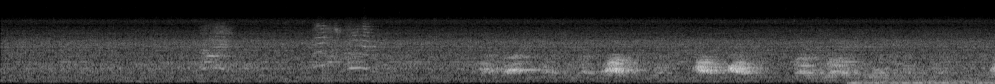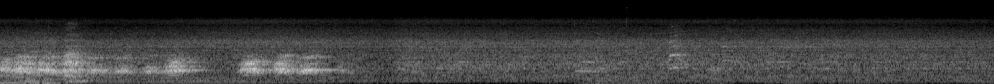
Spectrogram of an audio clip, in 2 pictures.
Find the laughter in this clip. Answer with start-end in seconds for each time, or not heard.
10.2-10.8.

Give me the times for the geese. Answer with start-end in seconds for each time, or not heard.
1.9-3.9, 8.4-10.5, 15.7-17.4.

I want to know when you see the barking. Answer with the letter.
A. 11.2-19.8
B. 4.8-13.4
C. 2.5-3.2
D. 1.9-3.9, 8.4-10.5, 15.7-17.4
B.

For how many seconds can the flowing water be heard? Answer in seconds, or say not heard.
20 s.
